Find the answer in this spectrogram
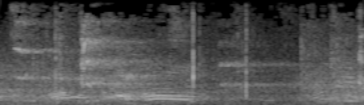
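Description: Badminton rackets striking a shuttlecock in a fast doubles rally: a few sharp pops in quick succession, with voices in the background.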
